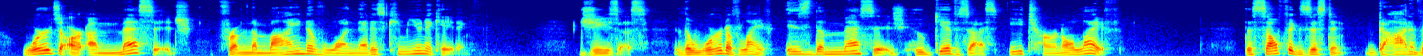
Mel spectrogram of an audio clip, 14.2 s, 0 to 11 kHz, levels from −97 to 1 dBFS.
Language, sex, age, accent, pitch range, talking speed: English, male, 40-59, American, 100-145 Hz, 120 wpm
